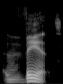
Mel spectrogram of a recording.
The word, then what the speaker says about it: Vence: So this company is called, I said it wrong, Vence, V-E-N-C-E, and this is the only company that offers this product for livestock in the U.S.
